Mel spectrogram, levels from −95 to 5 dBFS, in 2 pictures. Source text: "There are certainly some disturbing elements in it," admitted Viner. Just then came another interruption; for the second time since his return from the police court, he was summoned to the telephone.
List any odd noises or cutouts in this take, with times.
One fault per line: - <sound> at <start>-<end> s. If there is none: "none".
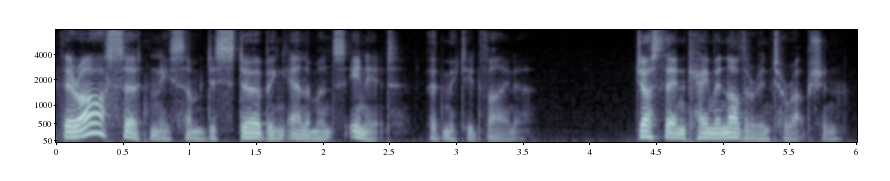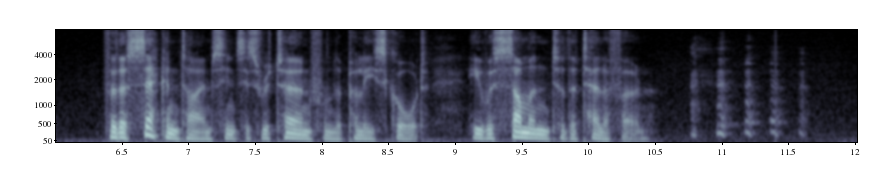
- laugh at 10.7-11.7 s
